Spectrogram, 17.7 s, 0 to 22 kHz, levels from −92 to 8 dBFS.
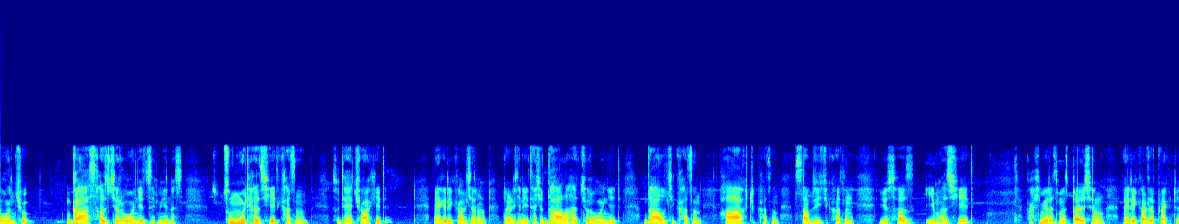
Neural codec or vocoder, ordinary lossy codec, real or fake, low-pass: none; none; real; none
